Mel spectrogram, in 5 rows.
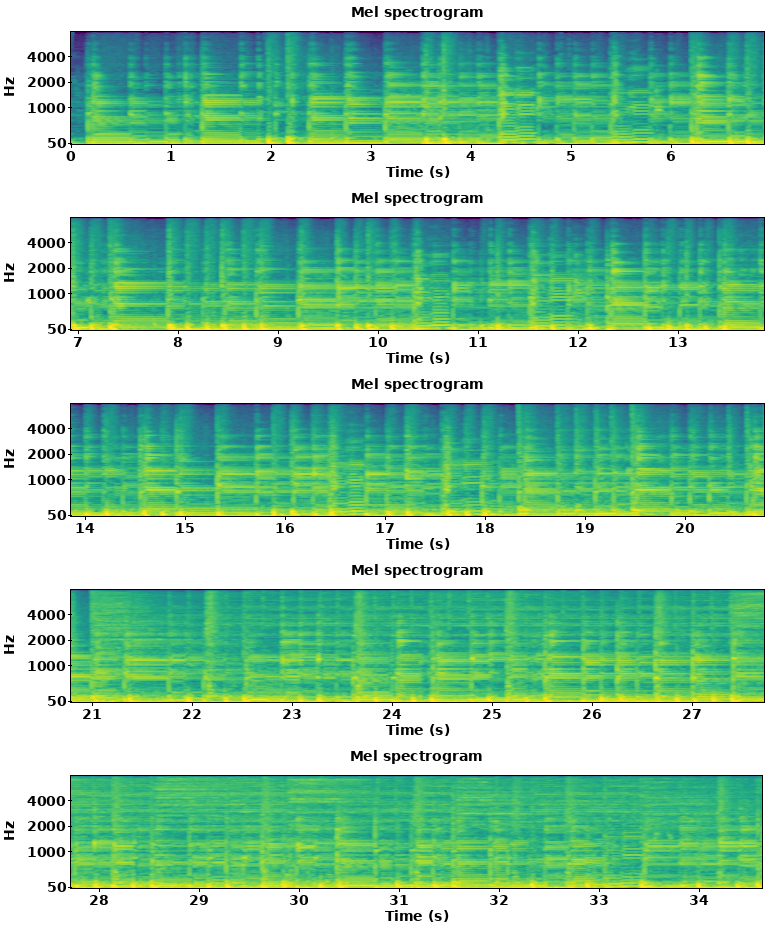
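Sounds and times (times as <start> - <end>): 
Bass Station synth bass: 0.0 - 34.6.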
